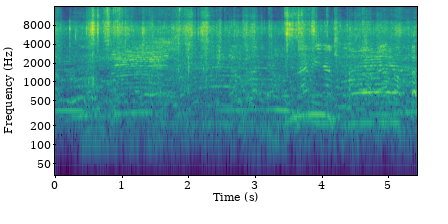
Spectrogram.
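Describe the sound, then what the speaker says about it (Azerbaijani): At a livestock market in Beyləqan, young bull calves and other cattle moo several times, some long and drawn out, amid a busy crowd murmur, with people talking nearby. "bax belə saxlanca gedən erkək danalar var qardaş"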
